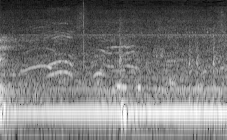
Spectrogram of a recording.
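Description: A steady low hum on one unchanging pitch, with a few faint rising-and-falling tones in the first second.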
